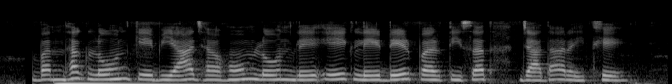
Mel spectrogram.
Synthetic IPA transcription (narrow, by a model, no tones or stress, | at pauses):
bə̃nd̪ʱəkloːnkebʱiaːd͡ʒɦəɦoːmloːnleʔeːkleːɖeːɾpɾəɾt̪isət̪d͡ʒjaːd̪aɾɐɦit̪ʰeː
